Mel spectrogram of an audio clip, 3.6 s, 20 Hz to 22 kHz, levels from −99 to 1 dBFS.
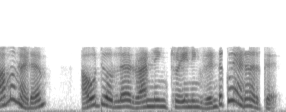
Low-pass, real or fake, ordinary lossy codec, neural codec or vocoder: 7.2 kHz; real; AAC, 16 kbps; none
